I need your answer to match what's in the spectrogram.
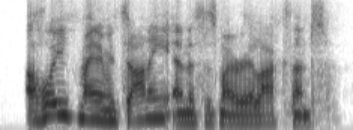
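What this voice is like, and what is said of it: Put-on Irish accent. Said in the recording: “third accent ... Irish.”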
